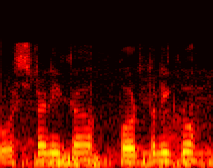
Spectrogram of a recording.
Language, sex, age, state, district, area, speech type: Punjabi, male, 18-30, Punjab, Ludhiana, urban, spontaneous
